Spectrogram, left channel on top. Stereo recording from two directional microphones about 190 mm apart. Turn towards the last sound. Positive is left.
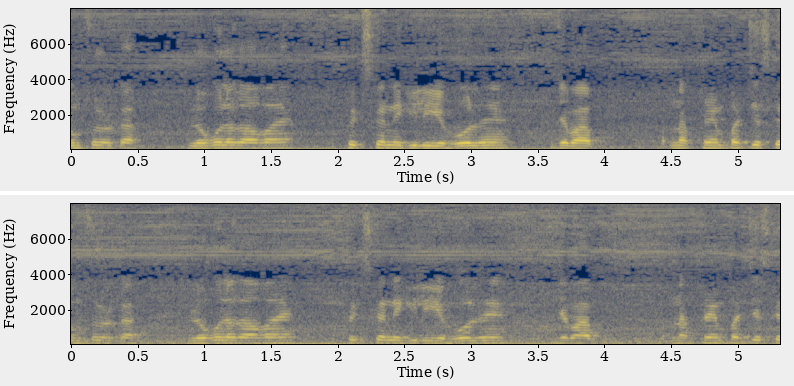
turn(degrees=15)  # may be behind; listen again after turning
